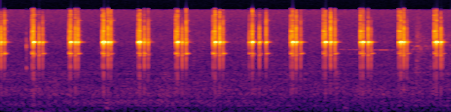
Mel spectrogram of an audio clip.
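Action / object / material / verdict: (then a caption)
tap / carved agate figure / agate / none. A carved moon goddess figure named as agate is tapped in a steady rhythm, about fourteen quick, bright clicks with a high ringing tone. Each tap stops almost at once over a quiet background.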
